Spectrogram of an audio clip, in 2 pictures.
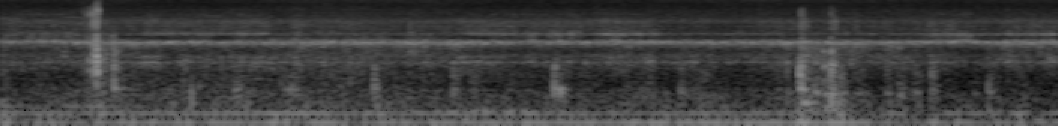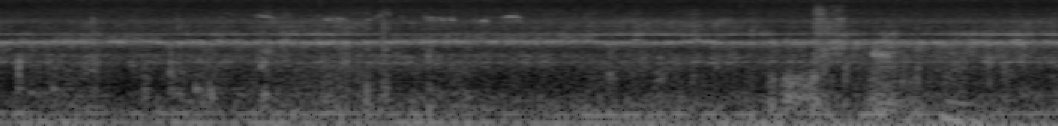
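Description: A puppy's paws patter and scrape on wooden boards.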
